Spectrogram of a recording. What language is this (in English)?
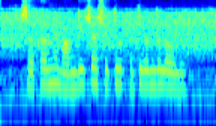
Marathi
